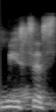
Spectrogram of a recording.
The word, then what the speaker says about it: WiCyS: by your acronym and we pronounce it we sis like we sisters and that's exactly what we are we are a cyber sisterhood and as you can see we sis has a very large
